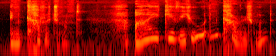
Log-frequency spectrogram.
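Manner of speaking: incredulous echo rising to high indignation; indignant disbelief. A narrator's reading. Emma rejecting Mister Elton's claim, indignant disbelief. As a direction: throw the word back, then rebuke him.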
